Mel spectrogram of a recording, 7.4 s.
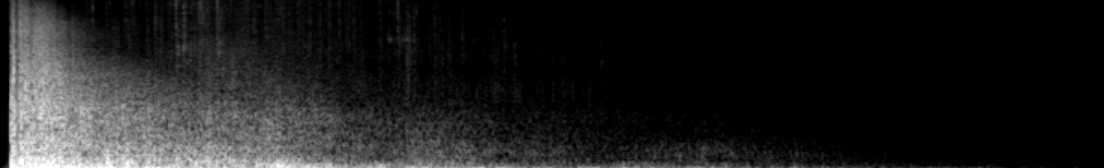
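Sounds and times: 
explosion: 0:00.0 - 0:05.8.

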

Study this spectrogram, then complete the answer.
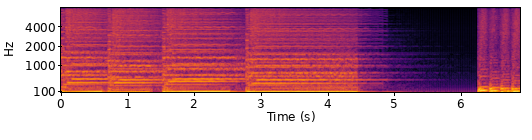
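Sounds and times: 
safehouse music intro: 0:00.0 - 0:05.4.

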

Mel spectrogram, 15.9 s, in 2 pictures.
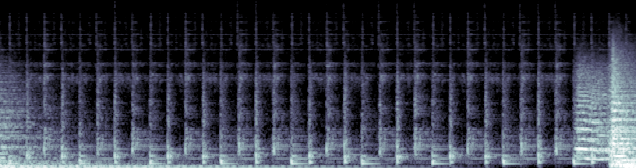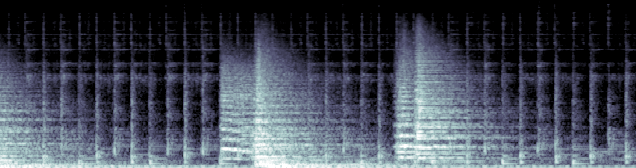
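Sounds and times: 
suspense music loop: 0:00.0 - 0:03.0, 0:07.2 - 0:15.8.

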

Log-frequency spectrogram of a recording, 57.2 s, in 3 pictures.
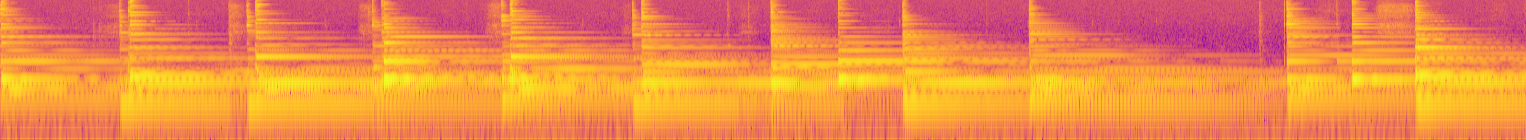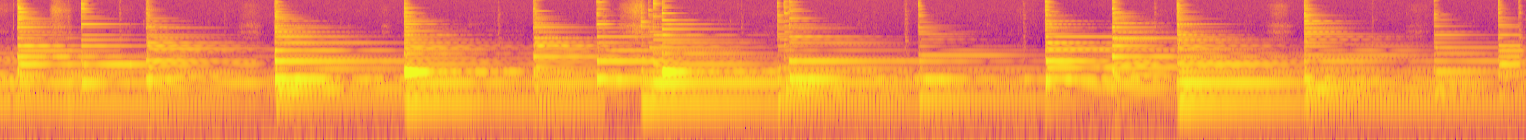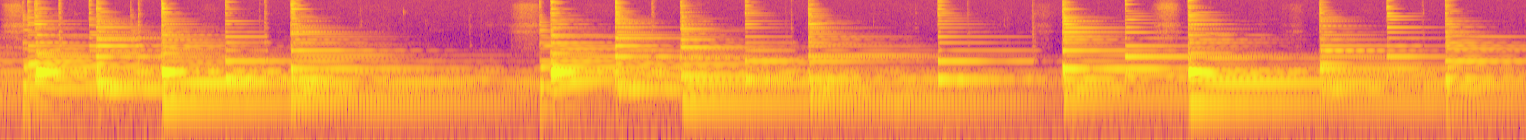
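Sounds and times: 
lute playing: 0:00.0 - 0:57.2.

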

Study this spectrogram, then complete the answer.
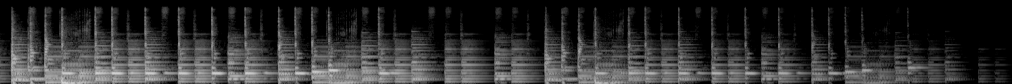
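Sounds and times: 
multiplayer character selection music: 0:00.1 - 0:04.2, 0:05.5 - 0:09.4.

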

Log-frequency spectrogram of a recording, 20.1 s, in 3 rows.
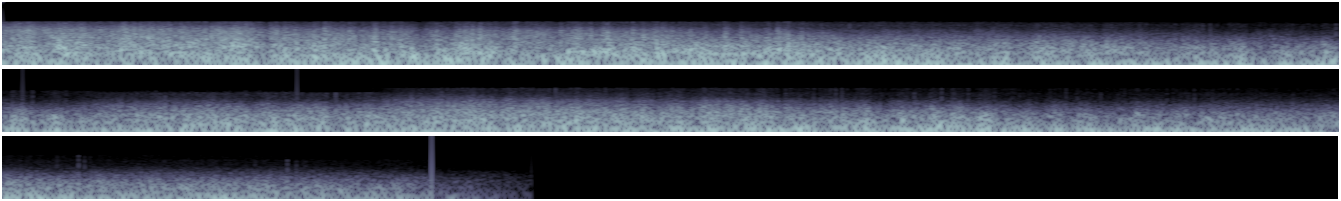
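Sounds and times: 
ambient galleon exterior: 0:00.0 - 0:16.0.

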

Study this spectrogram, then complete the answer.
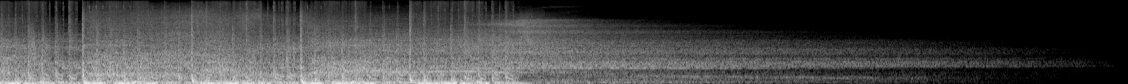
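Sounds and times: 
main ambient music: 0:00.0 - 0:07.1.

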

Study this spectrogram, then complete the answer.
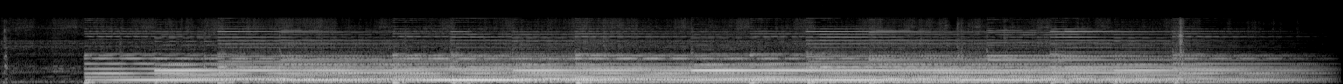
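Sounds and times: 
clock chime: 0:00.8 - 0:13.4.

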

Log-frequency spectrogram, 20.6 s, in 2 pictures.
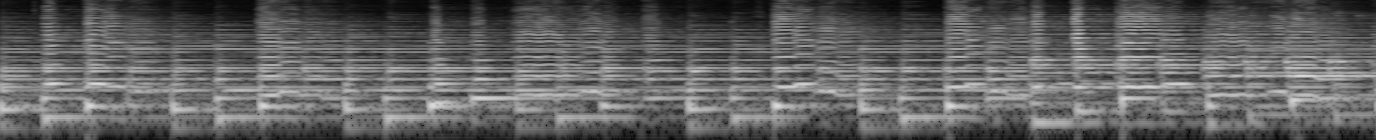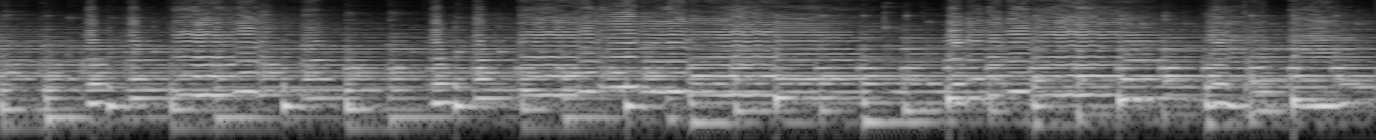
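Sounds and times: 
dreamy music: 0:00.0 - 0:20.6.

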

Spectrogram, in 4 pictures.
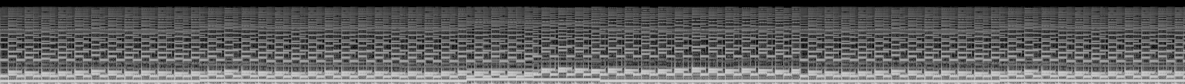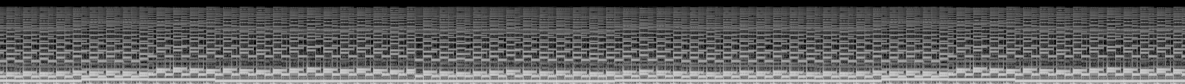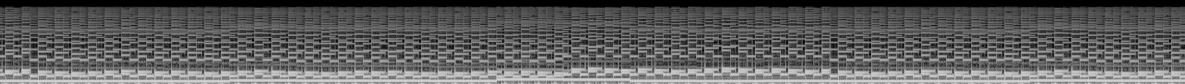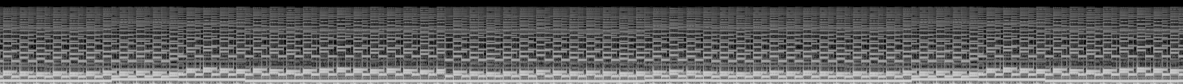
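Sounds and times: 
background game music: 0:00.0 - 0:47.3.

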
